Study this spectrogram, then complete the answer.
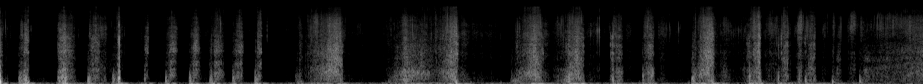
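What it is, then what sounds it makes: Foam sponge rubbed on a silicone ear. A white foam sponge block held in the fingers is rubbed and scratched against a silicone ear microphone. Quick, separate scratchy strokes come first, then slower, longer rustling scrapes with a soft, low-heavy crunch.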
